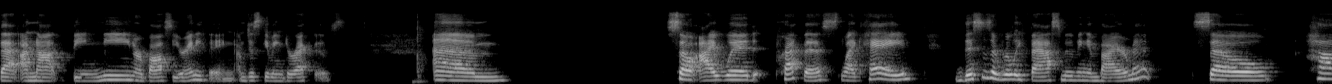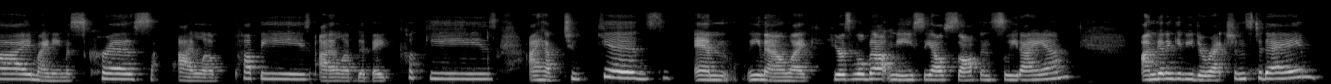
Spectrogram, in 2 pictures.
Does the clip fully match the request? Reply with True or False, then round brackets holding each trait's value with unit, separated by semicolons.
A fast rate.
False (155 wpm)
